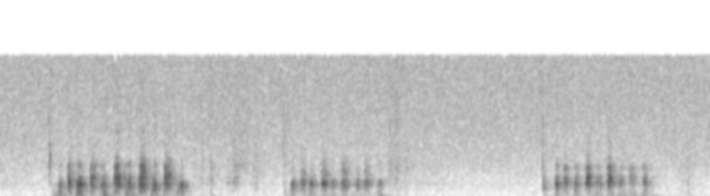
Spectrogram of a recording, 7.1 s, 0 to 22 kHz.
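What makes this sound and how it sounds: A coin held between the fingertips rubs the scratch-off coating from a thin card crossword scratch-off lottery ticket lying flat on a table. Three bursts of quick, rasping scratch strokes are heard, each about a second long, with a gritty midrange tone centred near 1.4 kHz. Short quiet pauses separate the bursts.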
